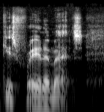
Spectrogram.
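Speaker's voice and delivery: usual speaking voice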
